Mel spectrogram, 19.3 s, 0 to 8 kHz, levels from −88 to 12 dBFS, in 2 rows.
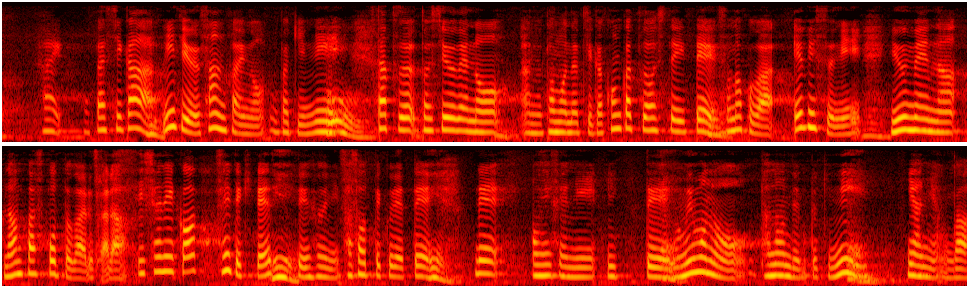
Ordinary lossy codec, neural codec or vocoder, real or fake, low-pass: none; autoencoder, 48 kHz, 32 numbers a frame, DAC-VAE, trained on Japanese speech; fake; 7.2 kHz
